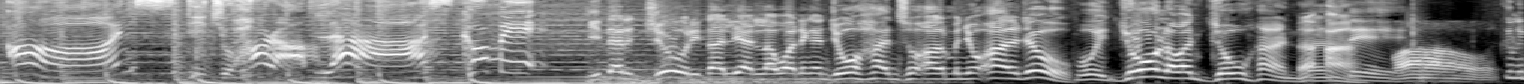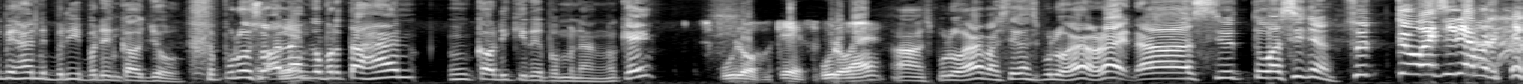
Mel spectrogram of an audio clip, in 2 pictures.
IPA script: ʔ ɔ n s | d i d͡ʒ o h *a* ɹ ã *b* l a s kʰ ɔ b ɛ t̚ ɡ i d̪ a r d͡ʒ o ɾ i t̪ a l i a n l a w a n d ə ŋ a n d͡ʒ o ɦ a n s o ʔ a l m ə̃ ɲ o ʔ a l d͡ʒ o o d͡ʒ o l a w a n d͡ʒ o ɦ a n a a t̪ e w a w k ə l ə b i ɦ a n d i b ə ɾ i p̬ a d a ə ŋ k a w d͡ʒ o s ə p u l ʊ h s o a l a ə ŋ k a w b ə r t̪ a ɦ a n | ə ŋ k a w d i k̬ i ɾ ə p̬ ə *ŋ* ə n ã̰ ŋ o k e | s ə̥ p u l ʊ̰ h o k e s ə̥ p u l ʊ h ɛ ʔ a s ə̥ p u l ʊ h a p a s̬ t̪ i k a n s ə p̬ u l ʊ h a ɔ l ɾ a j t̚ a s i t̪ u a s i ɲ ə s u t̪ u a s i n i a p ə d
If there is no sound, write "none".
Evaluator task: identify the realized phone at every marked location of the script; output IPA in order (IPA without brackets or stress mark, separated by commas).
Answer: a, m, m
